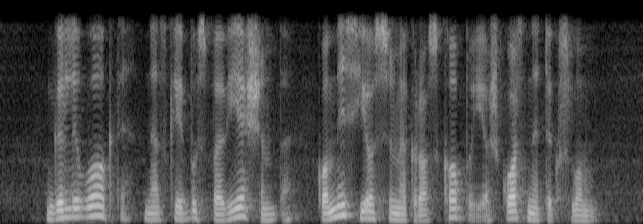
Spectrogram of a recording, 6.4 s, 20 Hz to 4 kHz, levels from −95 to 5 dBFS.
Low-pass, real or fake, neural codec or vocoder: 3.6 kHz; fake; codec, 16 kHz, 0.3 kbps, FocalCodec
